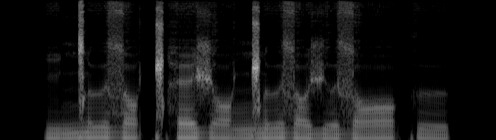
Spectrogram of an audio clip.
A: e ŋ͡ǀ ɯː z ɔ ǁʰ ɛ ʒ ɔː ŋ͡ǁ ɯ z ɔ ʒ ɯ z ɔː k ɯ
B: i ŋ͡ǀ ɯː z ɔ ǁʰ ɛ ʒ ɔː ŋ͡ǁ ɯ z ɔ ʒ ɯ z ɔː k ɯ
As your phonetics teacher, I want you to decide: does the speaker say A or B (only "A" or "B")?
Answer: B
